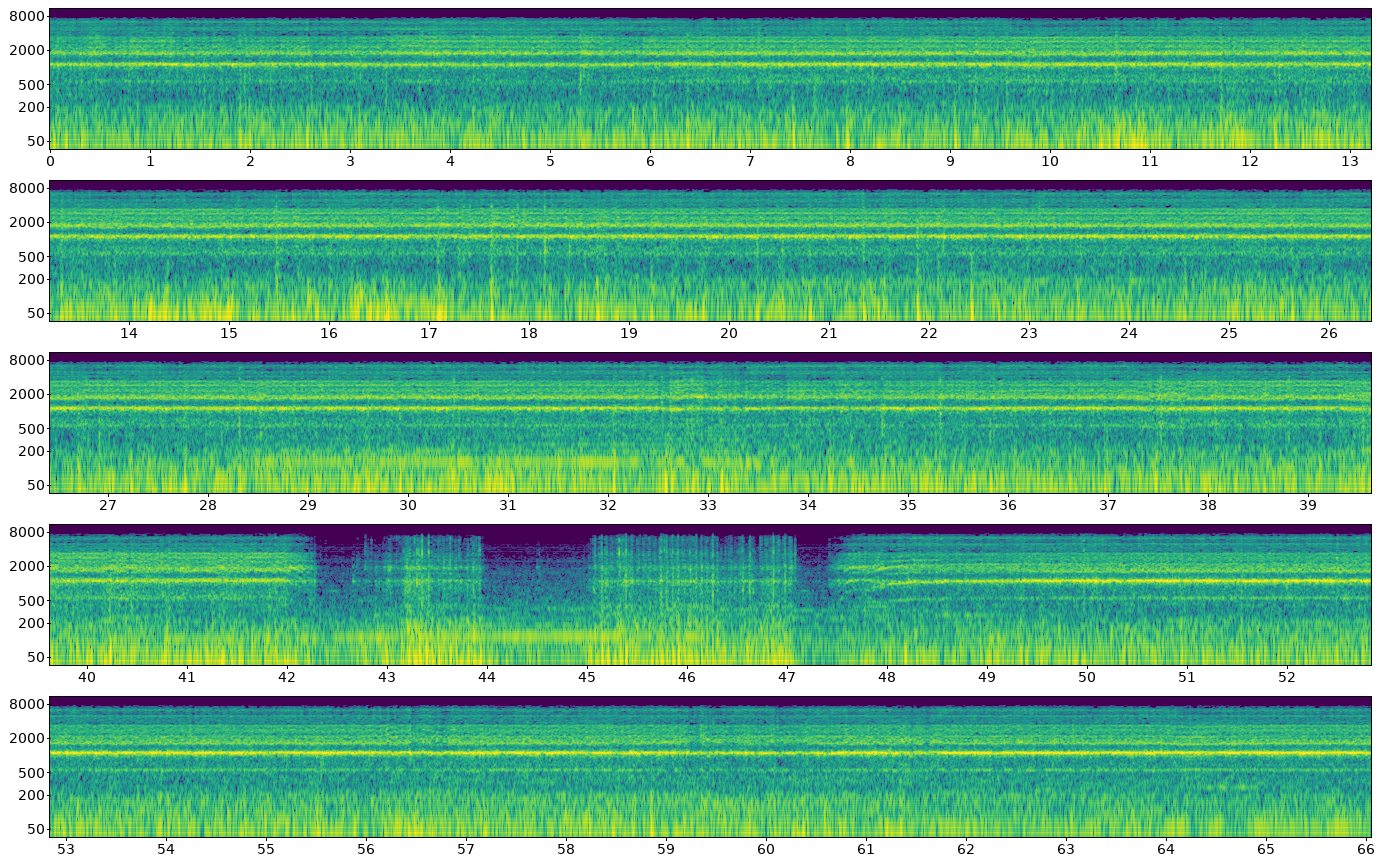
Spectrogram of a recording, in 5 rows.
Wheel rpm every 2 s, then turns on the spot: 150, 150, 150, 150, 150, 150, 150, 150, 150, 150, 150, 150, 150, 150, 150, 150, 150, 150, 150, 150, 140, 20, 20, 40, 140, 150, 140, 150, 150, 150, 150, 150, 150.
42-46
